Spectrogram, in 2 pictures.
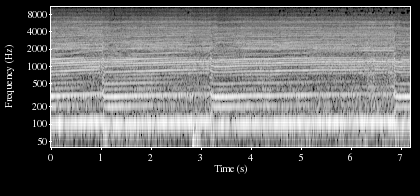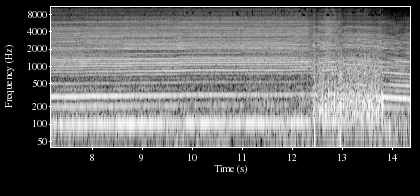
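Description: A motorcycle engine screams at high revs, dropping in pitch briefly with each upshift.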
